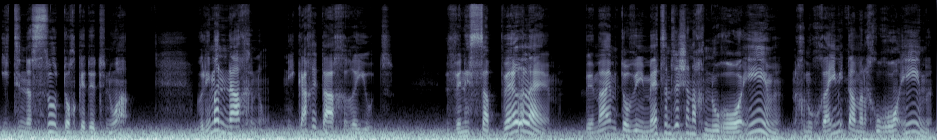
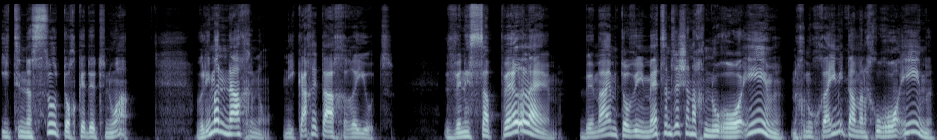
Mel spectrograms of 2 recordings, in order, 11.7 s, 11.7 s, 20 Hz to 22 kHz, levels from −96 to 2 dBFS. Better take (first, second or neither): second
